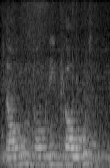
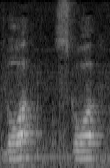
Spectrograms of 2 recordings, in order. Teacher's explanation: Before we get the O diphthong, this splits in two allophonically, really, so that before consonants you get O, long, moaning, bold, and finally, morpheme finally, you get OR, so lower, score, and to be bored.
